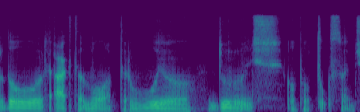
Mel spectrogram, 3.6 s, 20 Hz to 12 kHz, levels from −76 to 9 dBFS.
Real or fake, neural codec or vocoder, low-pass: fake; codec, 16 kHz, 0.7 kbps, FocalCodec; 7.2 kHz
